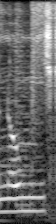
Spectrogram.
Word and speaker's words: Nomige: of your dna and it's work play so no meech comes from genome oh that's brilliant thank you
